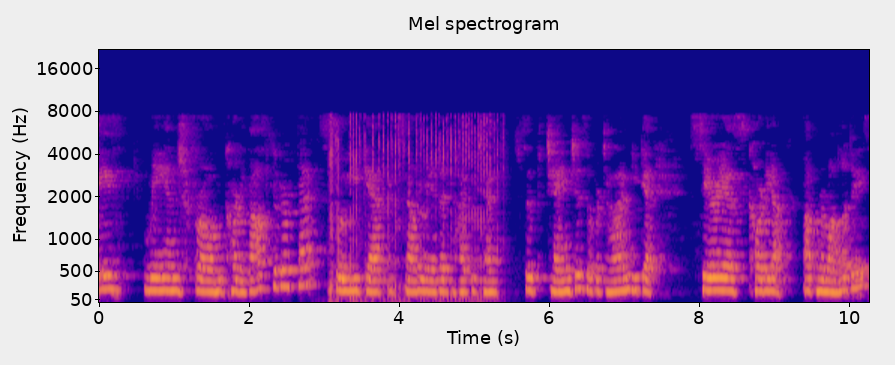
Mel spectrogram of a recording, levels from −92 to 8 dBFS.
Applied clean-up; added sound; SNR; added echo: classical method WPE with log-MMSE.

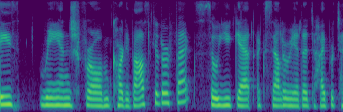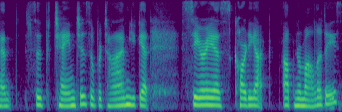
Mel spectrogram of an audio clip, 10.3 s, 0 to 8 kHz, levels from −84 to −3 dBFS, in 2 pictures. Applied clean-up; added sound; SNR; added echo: none; none; none; none.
